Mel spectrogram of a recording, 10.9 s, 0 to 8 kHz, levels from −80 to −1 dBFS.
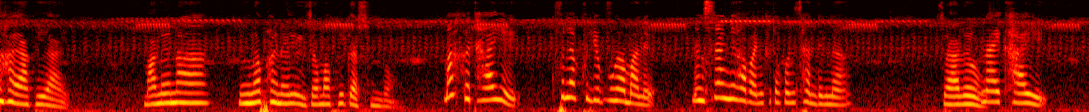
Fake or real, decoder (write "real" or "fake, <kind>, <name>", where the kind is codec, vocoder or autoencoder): real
